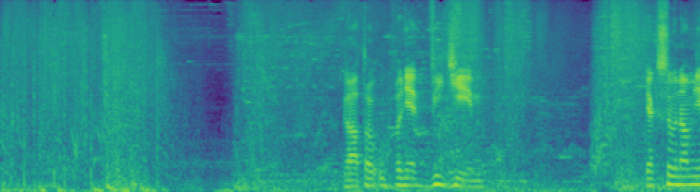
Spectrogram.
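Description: Fantasy game spells whoosh and clash.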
